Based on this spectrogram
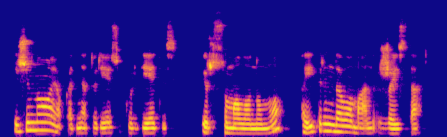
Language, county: Lithuanian, Kaunas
